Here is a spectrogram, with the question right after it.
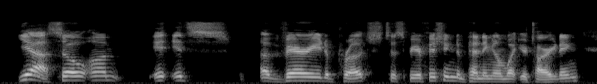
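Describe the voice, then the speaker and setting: A man talks at a moderate pace in a high voice with ordinary pitch variation. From Hawaii. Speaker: professional big-wave surfer and bow hunter. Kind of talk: casual interview chat.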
